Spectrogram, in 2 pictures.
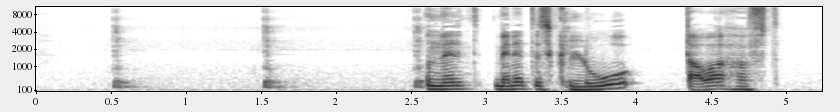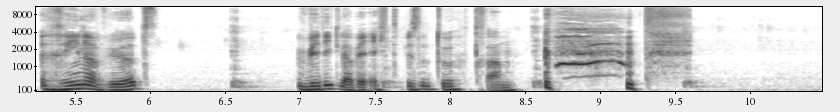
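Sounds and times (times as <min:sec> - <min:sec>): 
low hum: 0:00.0 - 0:10.4
clock ticking: 0:00.4 - 0:00.8, 0:01.4 - 0:01.8, 0:02.5 - 0:03.7, 0:06.5 - 0:09.0
speech: 0:02.7 - 0:09.7
laughter: 0:08.6 - 0:09.6.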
